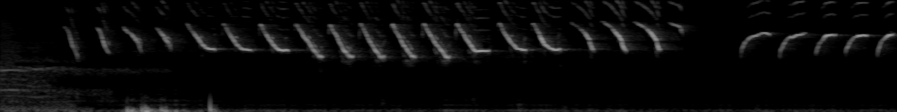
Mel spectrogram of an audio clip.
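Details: Canary 'cuit cuit' chirping recorded to tutor young canaries: after a brief low hum and knocks, a long series of crisp downslurred chirps, a short gap, then a few rising swooping notes.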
